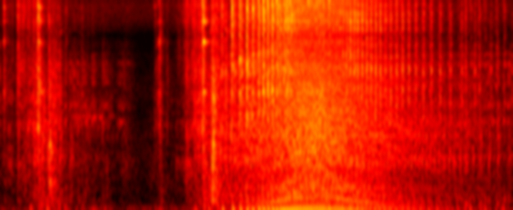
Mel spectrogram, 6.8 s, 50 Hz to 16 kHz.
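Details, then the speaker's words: Kohler engine on a 22" Toro Recycler mower bought used, cord too short to pull fully: catches, revs a couple of seconds, sags and dies. Runs briefly then dies. "okay well it sounded okay for a second it needs another pull cord so you can't pull it far enough to do anything"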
